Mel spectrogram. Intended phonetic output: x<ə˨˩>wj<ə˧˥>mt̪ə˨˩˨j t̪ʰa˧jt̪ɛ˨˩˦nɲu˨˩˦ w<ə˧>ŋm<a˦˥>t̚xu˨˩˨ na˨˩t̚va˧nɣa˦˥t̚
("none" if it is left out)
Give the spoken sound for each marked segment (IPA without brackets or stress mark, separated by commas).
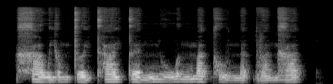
a˨˩, ə˨˩, ə˧˥, a˦˥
